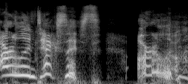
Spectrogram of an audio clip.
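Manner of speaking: very high, very loud shrieking scream at full volume. Retelling a moment from a clip, screaming as the Ghost of Christmas Past. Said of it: "the Ghost of Christmas Past screaming".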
